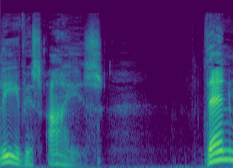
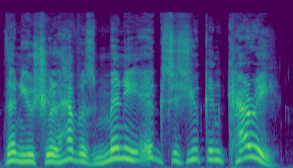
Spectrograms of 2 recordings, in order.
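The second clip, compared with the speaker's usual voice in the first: higher, generous farmer voice; 7 semitones higher than usual. Acted. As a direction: offer it grandly. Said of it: "said the farmer".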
